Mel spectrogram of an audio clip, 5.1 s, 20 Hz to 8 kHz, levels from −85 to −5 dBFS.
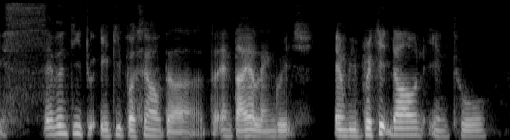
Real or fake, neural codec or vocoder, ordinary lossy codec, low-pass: real; none; AAC, 32 kbps; 7.2 kHz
